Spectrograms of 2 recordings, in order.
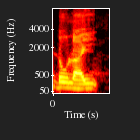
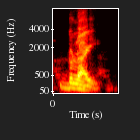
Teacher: ਮੂਲ ਸ਼ਬਦ ਹੈ ਡੋਲਾਈ ਹੂੜੇ ਨਾਲ, ਲੇਕਿਨ ਉਚਾਰਨ ਹੋਏਗਾ ਔਂਕੜ ਨਾਲ ਡੁਲਾਈ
